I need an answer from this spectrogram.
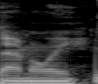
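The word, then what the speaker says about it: Emilie: It's starring Joseph Gordon-Levitt, Nora Zehetner, Lucas Haas, Noah Fleece, Matt O'Leary, Emil de Ravine. I think that's how you say her name. It's Emily or Emil? – I think it's just Emily. – Okay, fine. It's Emily.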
